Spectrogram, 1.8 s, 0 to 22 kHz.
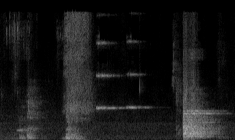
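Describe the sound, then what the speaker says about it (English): Dogs being let in at a house with three dogs give several short, sharp barks and yelps in separate bursts, close and fairly loud, without talk. "I just have to let the other 2 dogs in, which means I have to protect the mutt."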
